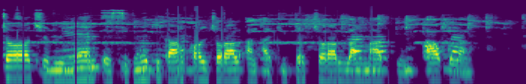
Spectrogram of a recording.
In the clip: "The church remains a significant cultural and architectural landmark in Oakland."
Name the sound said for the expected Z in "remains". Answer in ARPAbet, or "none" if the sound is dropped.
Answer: none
